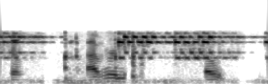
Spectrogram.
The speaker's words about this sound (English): Sorry, that was a phone call.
